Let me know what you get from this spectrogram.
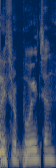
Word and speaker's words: erythropoietin: It can over time increase, let's see if I can say it right, erythropoietin, EPO, you know, the blood doping thing. – Erythropoietin.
